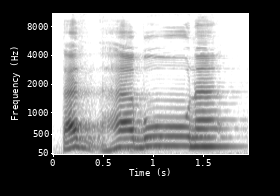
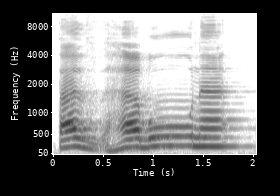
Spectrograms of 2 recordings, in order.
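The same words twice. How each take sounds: Both takes have the same delivery.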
